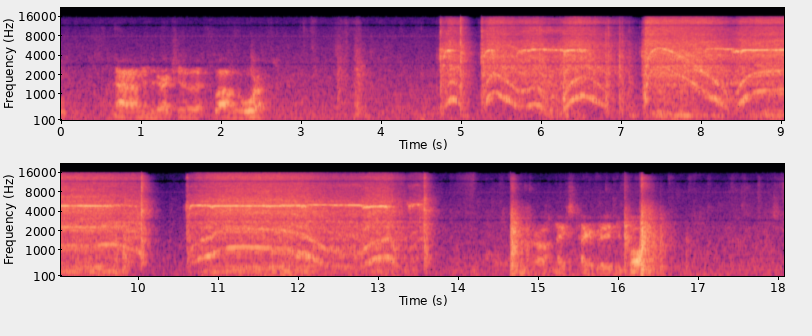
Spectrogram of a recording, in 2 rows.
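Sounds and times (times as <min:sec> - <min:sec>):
cordless drill boring through plastic: 0:04.7 - 0:13.8.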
